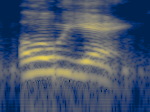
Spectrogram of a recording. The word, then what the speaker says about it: Hollier: It's pronounced Oye. Oye. Well, okay. Because the H that might French, not super surprise me, because the double L's. And the H is silent.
